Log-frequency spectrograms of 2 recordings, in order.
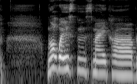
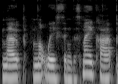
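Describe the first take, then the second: First: Louder, slow and drawn out; defiant vow to herself, spoken slowly. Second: Said in the usual way. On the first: Retold or imitated. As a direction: dig in, refusing to waste the effort. Retold self, defiant.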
